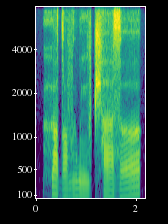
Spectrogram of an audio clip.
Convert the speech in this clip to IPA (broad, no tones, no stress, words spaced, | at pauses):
hɯ dˤovɯwĩv t͡ʃʰa zʌ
